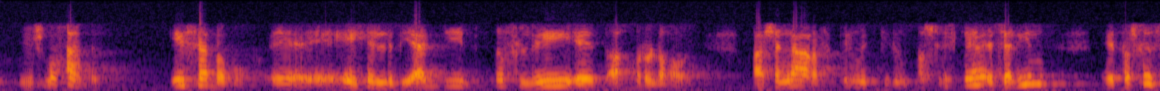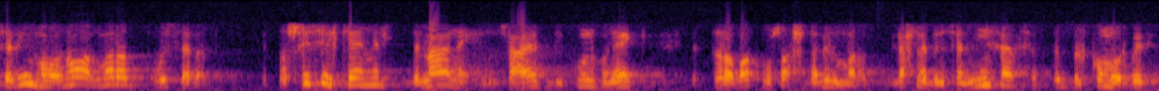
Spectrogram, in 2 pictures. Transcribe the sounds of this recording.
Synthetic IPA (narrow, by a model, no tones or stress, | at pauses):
meʃmʊħæd̪es | ʔeːsæbæbṵʔʔeelːibejʔæd̪ːibet̪ˤːɨflliːt̪ːæʔæ̰xːoɾelːo̰ɣæ̰ːwḭ | ʕa̰ʃæːnːeʕɾæfkelmet̪ːæʃxiːskæsːæliːm | et̪ːæʃxiːsːæliːmɦowːænoːʕelmɑɾˤɑd̪ˤwesːæ̰bæ̰b̚ | ʔet̪ːæʃxiːsˤelkæːmelbemaʕnæʔenːsaʕaːt̪̚bejækuːnɦenæːk | ʔet̪ˤːɨɾˤɑːbɑːt̪mosˤɑħɑbɑlelmɑ̰ɾˤɑ̰d̪ˤʔeliʔeħnæbensæmːiːɦæfit̪ˤːɨbːelkomoɾbed̪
